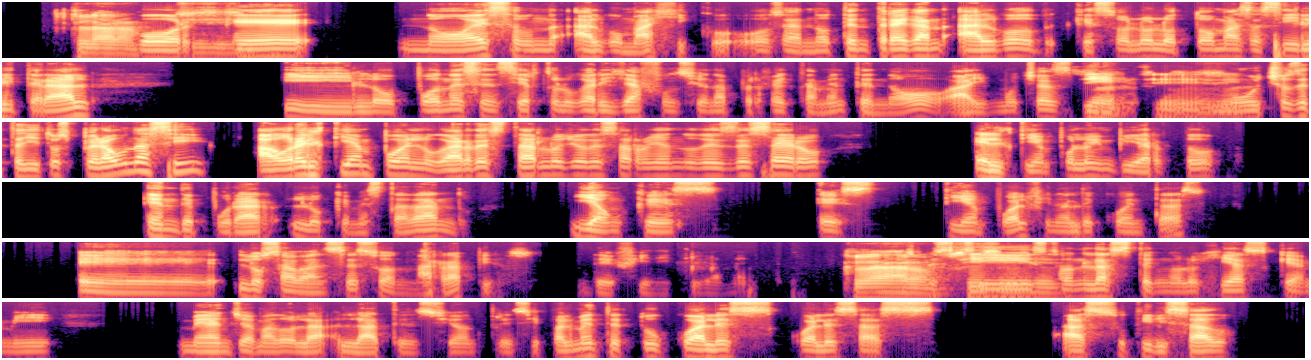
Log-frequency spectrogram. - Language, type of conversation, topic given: Spanish, unstructured, ¿Cómo crees que la tecnología ha cambiado la educación?
- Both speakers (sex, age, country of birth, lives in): male, 20-24, Mexico, Mexico; male, 55-59, Mexico, Mexico
- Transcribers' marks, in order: other background noise; tapping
